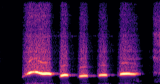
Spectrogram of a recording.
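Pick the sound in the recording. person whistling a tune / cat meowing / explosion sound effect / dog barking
person whistling a tune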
